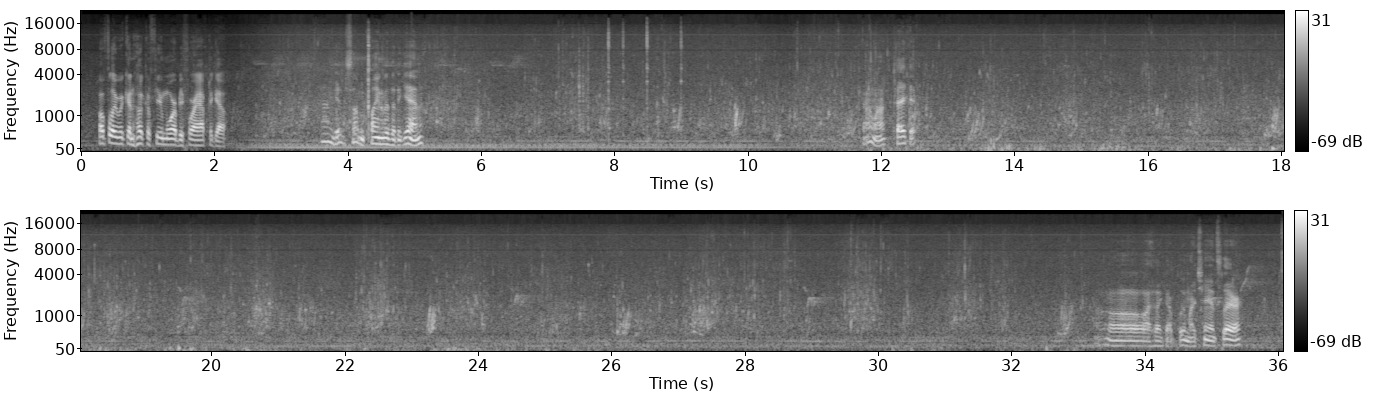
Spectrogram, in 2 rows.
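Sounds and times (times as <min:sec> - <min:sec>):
water washing: 0:02.0 - 0:36.0
low hum: 0:02.2 - 0:18.3.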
